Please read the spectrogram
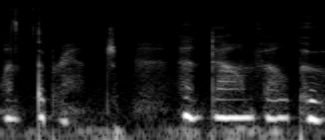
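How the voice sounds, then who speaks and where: The speaker is whispering. The voice is soft-spoken. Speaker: ASMR artist. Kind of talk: ASMR bedtime story reading. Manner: softly spoken, whispering.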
